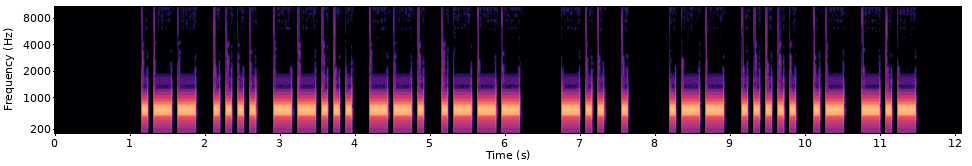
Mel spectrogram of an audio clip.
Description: Morse code, heard as a keyed tone, about 15 wpm, 700 Hz. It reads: WH7GJ DE W5AK
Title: USA Callsign DE Callsign 15wpm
